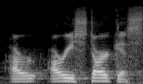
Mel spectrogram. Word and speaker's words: Aristarchus: Aristarchus, there you go.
